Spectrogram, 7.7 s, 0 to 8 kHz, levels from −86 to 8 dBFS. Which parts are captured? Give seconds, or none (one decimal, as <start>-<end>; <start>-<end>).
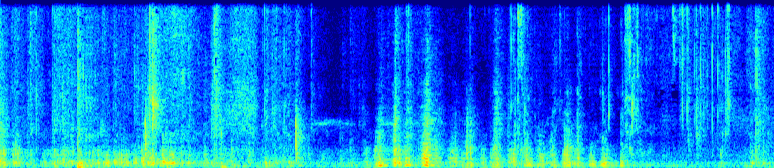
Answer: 0.0-5.1; 6.6-7.7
